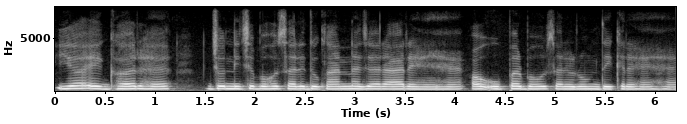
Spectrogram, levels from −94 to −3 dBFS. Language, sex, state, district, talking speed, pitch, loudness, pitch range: Hindi, female, Jharkhand, Palamu, 205 wpm, 225 Hz, -12 LUFS, 220-235 Hz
